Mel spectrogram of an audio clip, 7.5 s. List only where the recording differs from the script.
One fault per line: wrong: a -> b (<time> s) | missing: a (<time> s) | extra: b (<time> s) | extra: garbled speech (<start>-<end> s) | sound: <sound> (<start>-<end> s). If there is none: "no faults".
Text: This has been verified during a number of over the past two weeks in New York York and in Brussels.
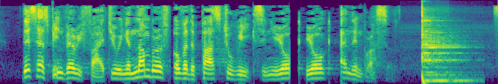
sound: dropout (4.3-4.5 s)
sound: thud (6.3-7.3 s)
